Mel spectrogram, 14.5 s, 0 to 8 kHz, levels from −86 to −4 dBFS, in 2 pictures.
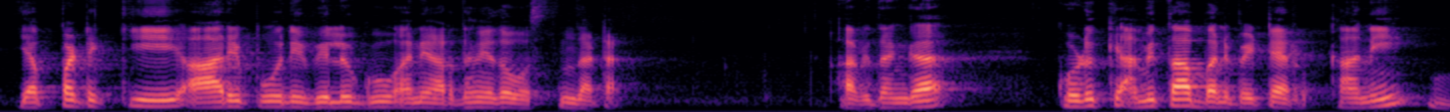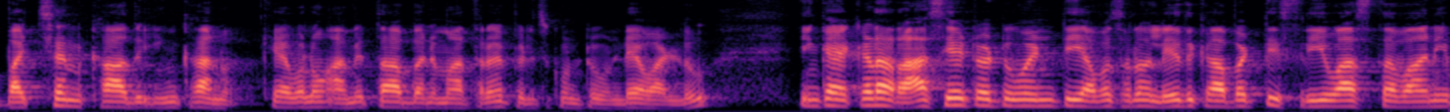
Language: Telugu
